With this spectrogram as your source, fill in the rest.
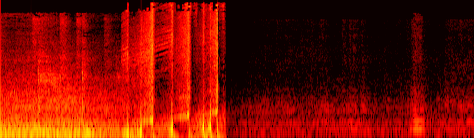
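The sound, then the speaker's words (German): Loud insect buzzing fills the first couple of seconds with pulsing swells, then cuts off abruptly to a faint, quiet background with a brief soft blip near the end. “Insekten. Seit Millionen von Jahren bevölkern sie unsere Erde.”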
